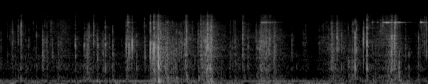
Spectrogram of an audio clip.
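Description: Small metal hardware being handled and fitted: a run of light clicks and rustling as spacers and bolts are lined up against a supercharger intake elbow, loudest about one and a half to two seconds in.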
